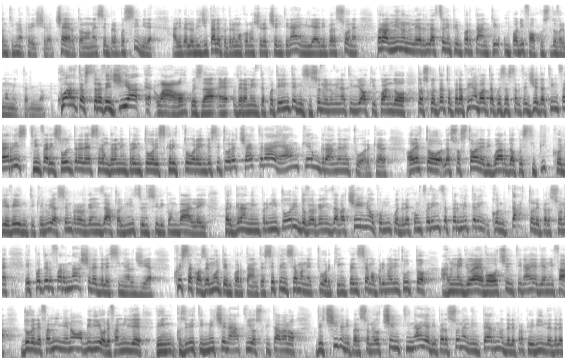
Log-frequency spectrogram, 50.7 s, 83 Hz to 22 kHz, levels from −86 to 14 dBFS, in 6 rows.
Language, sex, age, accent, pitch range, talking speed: Italian, male, 20-39, native, 165-210 Hz, 180 wpm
